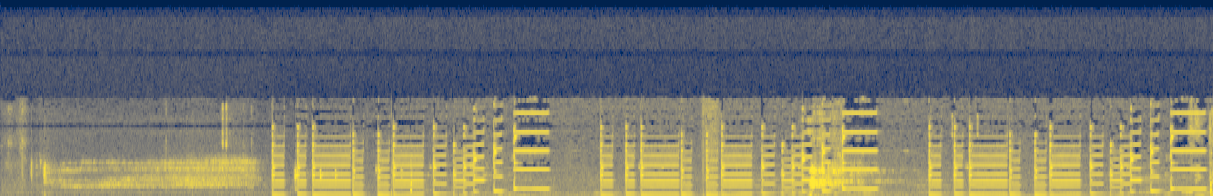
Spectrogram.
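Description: A phone ringtone going off in the Yakuza video game, a repeating electronic melody of bright tonal notes in rhythmic bursts lasting several seconds, fairly loud and close over a faint game background.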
